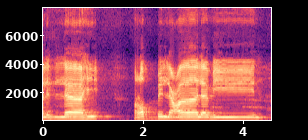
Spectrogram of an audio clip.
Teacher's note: لام کے نیچے زیر ہے، تو اس وجہ سے اس کو پر کر کے بھی نہیں پڑھیں گے، موٹا کر کے نہیں پڑھیں گے، بلکہ اس کو باریک پڑھیں گے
